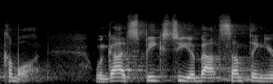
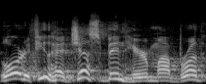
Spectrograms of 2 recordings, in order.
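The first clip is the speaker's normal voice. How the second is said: put-on fed-up, frustrated, reproachful tone; 3 semitones higher, 5 dB louder than usual. Reading Martha's words to Jesus in verse twenty-one: Martha's frustrated tone. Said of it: "she's got this tone in her voice".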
